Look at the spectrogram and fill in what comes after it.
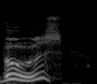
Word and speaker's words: Boaz: And Salmon begat Boaz, or they're pronounced Booz, of Rahab.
